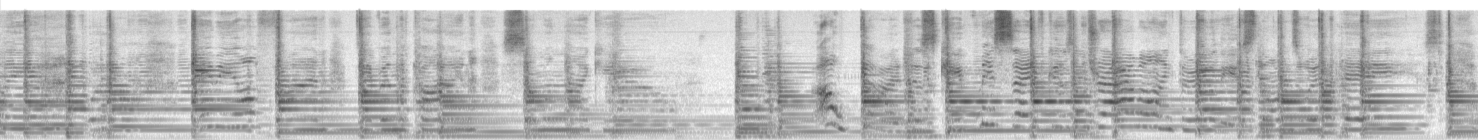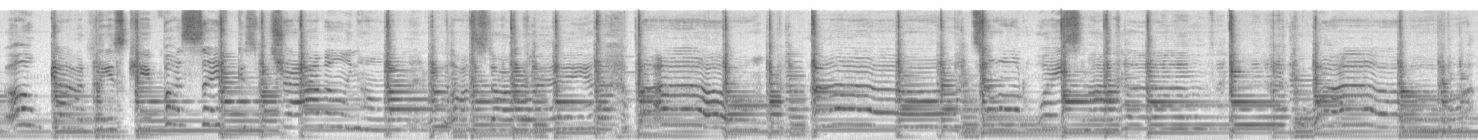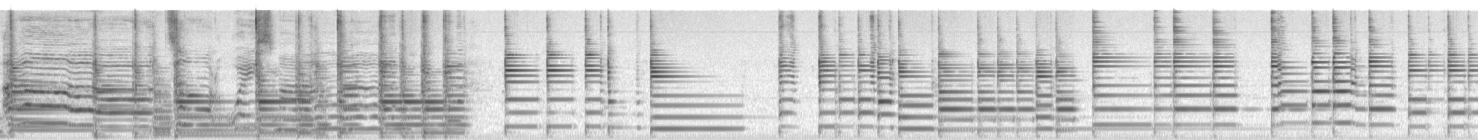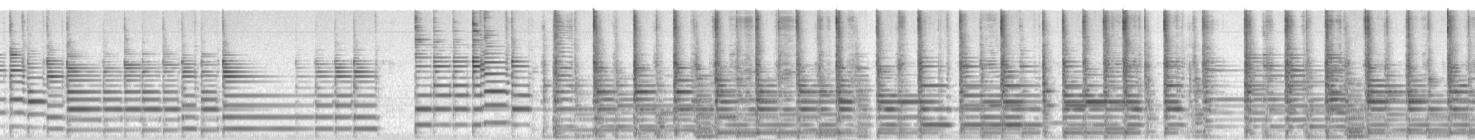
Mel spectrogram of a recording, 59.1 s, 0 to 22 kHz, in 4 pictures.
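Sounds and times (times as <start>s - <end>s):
woman singing: 0.0s - 34.3s, 57.3s - 59.0s
acoustic guitar strumming: 0.0s - 59.0s.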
